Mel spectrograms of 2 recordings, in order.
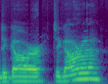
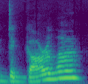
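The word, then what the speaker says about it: Dagahra: So our two kaiju this time we have the ocean dragon Daghara. They don't say his name right in this terrible dubbing. They changed it to Dagharla.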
